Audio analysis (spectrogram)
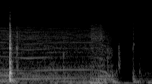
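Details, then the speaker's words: VAZ 2115/2114-family power window after the fix: the glass run was wiped dry and graphite grease applied to the plastic cable roller and the glass. The motor hums evenly and stops with a soft thud, with no squeak. "нет ни скрипа ничего нету уже я ребята отвечаю"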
